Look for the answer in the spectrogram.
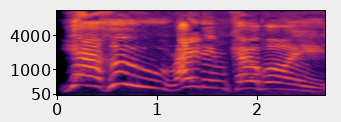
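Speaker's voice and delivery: very high cowboy holler; rowdy spectators' yell, drawn out high; whooping cheer. Acted. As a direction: whoop and egg the rider on. Boys cheer the bucking rider.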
